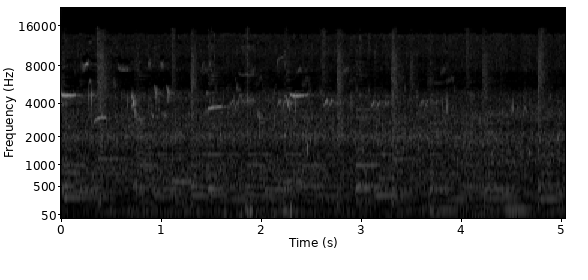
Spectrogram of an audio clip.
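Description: A babbling river stream gurgles steadily with a soft, continuous wash of water, with faint bird chirps scattered over it and no voices, heard from the riverside during a morning walk on a warm day that is not especially fine.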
